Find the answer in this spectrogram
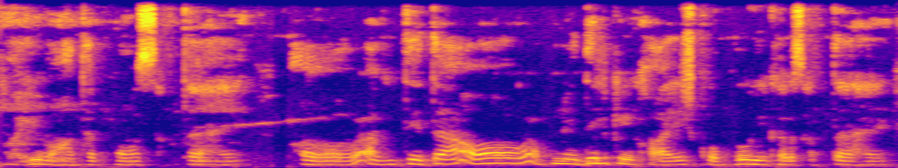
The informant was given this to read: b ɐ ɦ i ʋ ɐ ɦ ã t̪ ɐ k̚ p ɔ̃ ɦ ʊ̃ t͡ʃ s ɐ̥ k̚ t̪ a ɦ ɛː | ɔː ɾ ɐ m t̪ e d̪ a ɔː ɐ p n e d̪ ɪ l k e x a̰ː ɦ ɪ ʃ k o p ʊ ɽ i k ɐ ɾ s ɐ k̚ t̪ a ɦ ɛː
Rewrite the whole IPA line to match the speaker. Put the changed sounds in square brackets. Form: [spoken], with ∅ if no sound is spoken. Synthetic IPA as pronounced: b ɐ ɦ i ʋ ɐ ɦ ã t̪ ɐ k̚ p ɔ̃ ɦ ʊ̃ t͡ʃ s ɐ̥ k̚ t̪ a ɦ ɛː | ɔː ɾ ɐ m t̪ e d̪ a ɔː ɐ p n e d̪ ɪ l k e x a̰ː ɦ ɪ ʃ k o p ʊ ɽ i k ɐ ɾ s ɐ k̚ t̪ a ɦ ɛː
